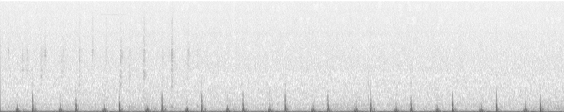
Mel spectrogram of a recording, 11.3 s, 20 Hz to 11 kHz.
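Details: Person's own heart sounds recorded at length while keeping still and relaxed: steady, soft lub-dub heartbeats at about 70 beats a minute over a low hum; normal heart sounds.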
